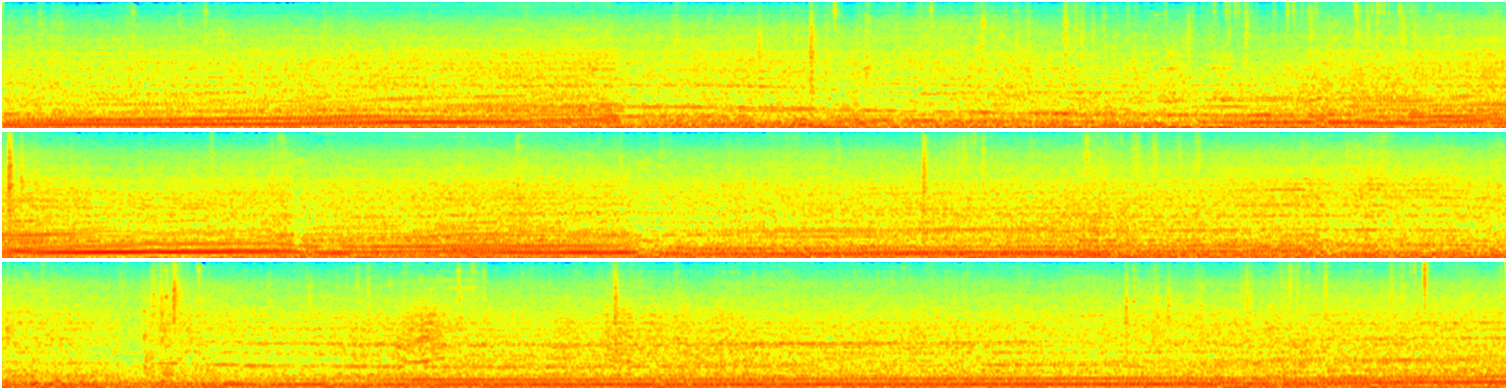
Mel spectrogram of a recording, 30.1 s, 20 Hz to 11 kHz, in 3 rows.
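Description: VW Golf 7.5 GTI TCR's turbocharged four-cylinder engine under hard acceleration, its pitch climbing through each gear and dropping at the upshifts, clearly about 14 seconds in and again around 22 seconds in, with dips where the car slows for corners.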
